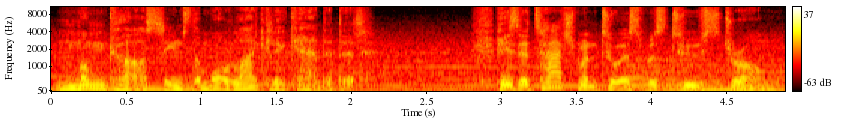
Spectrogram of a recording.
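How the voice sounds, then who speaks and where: A man playing a grave, analytical warrior in a video game, measured and matter-of-fact. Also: deep voice, sing-song, music in the background. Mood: sober. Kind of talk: video game cutscene acting.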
